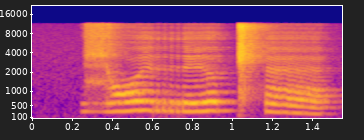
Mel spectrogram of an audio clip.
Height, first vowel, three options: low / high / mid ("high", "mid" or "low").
mid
